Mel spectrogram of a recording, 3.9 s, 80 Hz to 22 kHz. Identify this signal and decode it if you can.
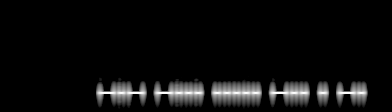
Morse code, heard as a keyed tone, about 25 wpm, 700 Hz. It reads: KB5DEN
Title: USA Call Signs - 6 Characters - Repeated 2x - 25wpm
